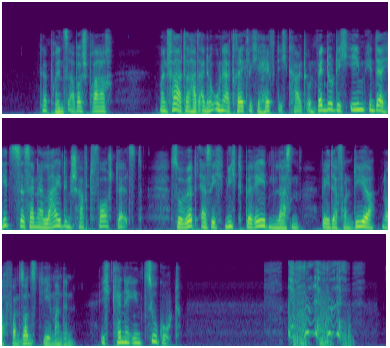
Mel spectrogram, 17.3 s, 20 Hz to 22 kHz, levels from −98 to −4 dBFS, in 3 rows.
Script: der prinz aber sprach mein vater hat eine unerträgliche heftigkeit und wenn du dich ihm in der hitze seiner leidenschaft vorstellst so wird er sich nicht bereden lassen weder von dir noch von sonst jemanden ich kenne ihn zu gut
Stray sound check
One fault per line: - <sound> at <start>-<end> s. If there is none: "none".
- cough at 15.5-17.1 s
